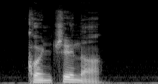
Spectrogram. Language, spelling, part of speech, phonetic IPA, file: Polish, kończyna, noun, [kɔ̃j̃n͇ˈt͡ʃɨ̃na], Pl-kończyna.ogg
